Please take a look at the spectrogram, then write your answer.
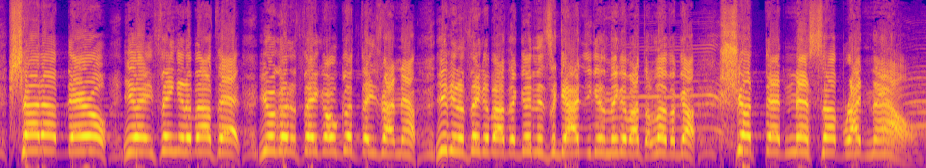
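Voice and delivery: shouting at himself. Acted. Preacher shouts down his own thoughts while driving. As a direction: yell the devil's thoughts down. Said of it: "you just ride down the road going".

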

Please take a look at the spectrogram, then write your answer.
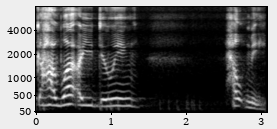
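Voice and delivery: softly, helplessly asking God for help; quiet plea. Acted. Preacher voices a believer in trial praying, quiet plea. Acted desperate prayer in trial.

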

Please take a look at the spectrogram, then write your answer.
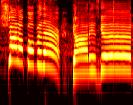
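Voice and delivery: yelling over the worship music, mock angry; mock shout. Preacher mocks a churchgoer yelling at home, mock shout. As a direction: snap at the family, then force out the praise. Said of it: "When you're like".

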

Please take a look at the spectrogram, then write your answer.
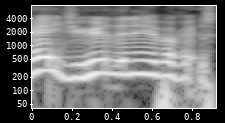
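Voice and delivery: high, loud mock radio announcer; mock radio host. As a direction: chirp it out like a cheesy radio guy.

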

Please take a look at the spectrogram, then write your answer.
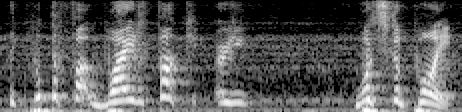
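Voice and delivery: high-pitched incredulous outburst; baffled, exasperated squeal of protest; exasperated disbelief. Retold or imitated. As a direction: voice jumps way up in disbelief. Exasperated rant at pointless checks.

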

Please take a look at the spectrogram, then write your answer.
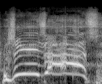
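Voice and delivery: high, emphatic cry for help; calling out. Shown as a demonstration. Preacher leading congregation to call on Jesus, high cry. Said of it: "Can somebody say".

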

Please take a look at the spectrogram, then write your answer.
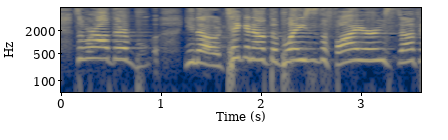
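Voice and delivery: ordinary delivery

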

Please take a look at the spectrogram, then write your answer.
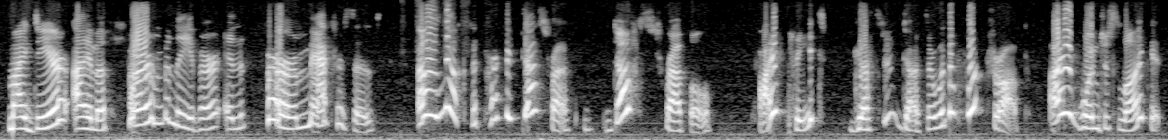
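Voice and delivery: high, fluttery society-matron voice; affected, swooping and very sure of herself; Bunny, imperious mother-in-law. Acted. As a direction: pronounce on bedding with grand authority.

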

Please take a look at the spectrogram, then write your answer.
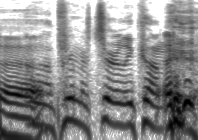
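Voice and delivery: slow, high, put-on voice; mock prissy quote. Man joking to his friend, slow and high mock voice. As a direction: ham it up, drawn out and high.

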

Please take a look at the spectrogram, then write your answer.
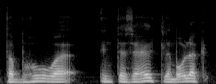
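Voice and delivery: ordinary delivery

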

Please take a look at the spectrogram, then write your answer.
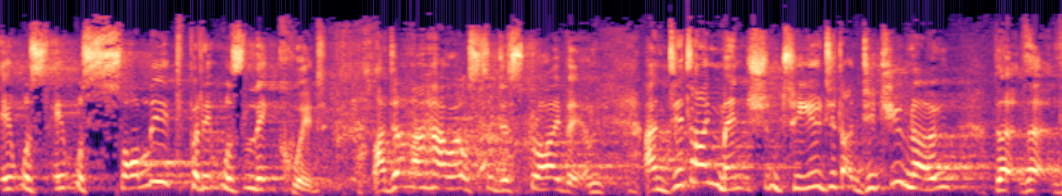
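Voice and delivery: excited storyteller. Retold or imitated.

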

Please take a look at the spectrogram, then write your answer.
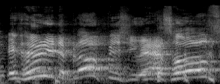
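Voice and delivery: put-on high, laughing drunk shout at the crowd. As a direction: yell like a drunk at karaoke. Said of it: "And you're like".

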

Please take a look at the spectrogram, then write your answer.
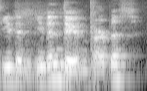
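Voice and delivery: ordinary talk

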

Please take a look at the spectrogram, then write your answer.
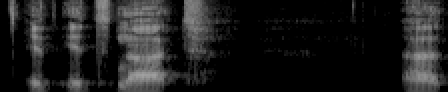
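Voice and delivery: normal talking voice

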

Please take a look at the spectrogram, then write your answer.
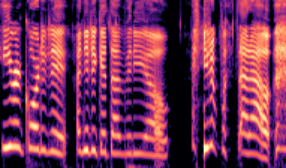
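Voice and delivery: laughing hard while talking; cracking up, high and breathless. Real, not acted. Laughing at clip of friend.

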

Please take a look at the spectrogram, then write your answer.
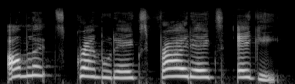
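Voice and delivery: high, loud parrot repeating the list. A narrator's reading. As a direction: squawk it back like a parrot. Parrot repeats Stephen's words.

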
